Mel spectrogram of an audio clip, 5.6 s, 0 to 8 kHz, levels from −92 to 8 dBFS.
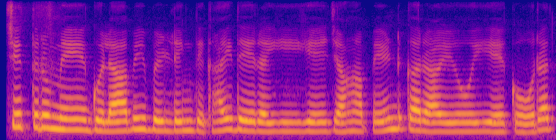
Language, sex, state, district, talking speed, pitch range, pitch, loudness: Hindi, female, Madhya Pradesh, Bhopal, 150 wpm, 195-225 Hz, 205 Hz, -16 LUFS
